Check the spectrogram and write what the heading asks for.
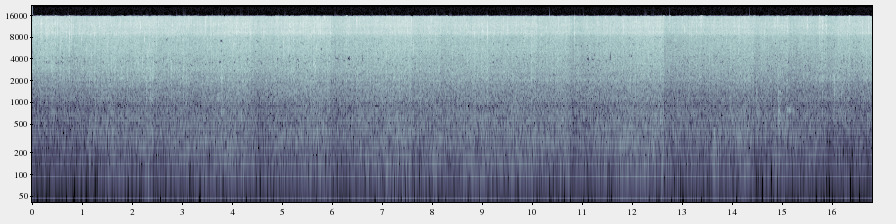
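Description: Garlic frying in oil in a pan, with chopped onions tipped in partway and then stirred with a metal slotted spatula: a steady sizzling hiss.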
